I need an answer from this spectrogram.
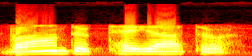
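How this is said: The name is said with German pronunciation. "In German, we pronounced it Wander Theater"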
